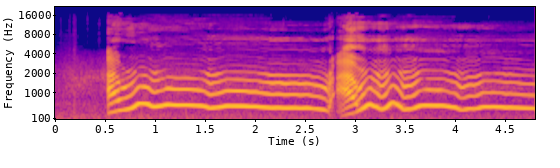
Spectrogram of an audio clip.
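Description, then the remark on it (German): A loud howl in two long wavering notes, the first steady and the second rising and dipping, sounding like a voice imitating a husky's howl with no talking over it. “Ach, Papa, das Heulen bei Huskies ist gar nicht so schlimm.”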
